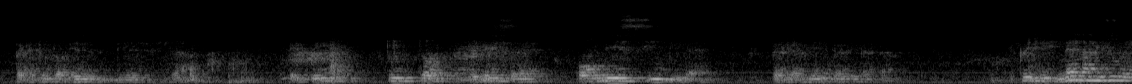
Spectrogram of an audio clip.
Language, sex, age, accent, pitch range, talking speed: Italian, male, 60-79, native, 115-175 Hz, 100 wpm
